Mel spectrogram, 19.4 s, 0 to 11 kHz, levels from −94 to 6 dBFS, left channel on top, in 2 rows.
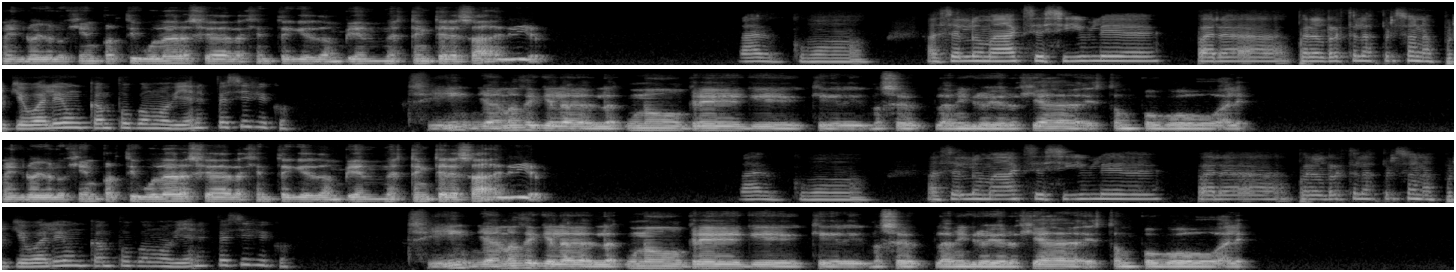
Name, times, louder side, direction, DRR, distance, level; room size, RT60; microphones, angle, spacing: voice 1, 0.0-3.6 12.4-17.9, right 2 dB, 25° right, 0.5 m, -27 dB
voice 2, 4.9-5.8 6.2-7.7 8.0-11.5, left 4 dB, 45° left, 0.5 m, -33 dB
2.4 x 2.1 x 2.9 m
head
